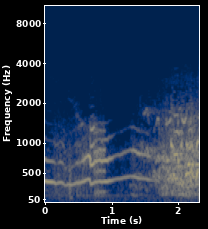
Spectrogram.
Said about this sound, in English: Meow. What's that? Oh, it's your cat. Hello, Minerva.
